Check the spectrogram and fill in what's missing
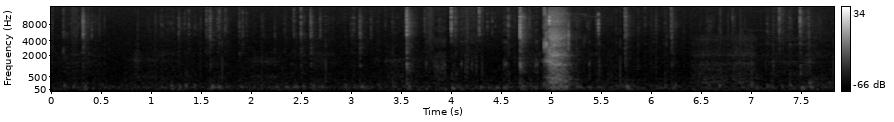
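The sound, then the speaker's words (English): Steady clatter of keys being typed on a computer keyboard while someone writes a tweet, irregular quick taps with one louder burst midway, no voices. “How are you still typing?”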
